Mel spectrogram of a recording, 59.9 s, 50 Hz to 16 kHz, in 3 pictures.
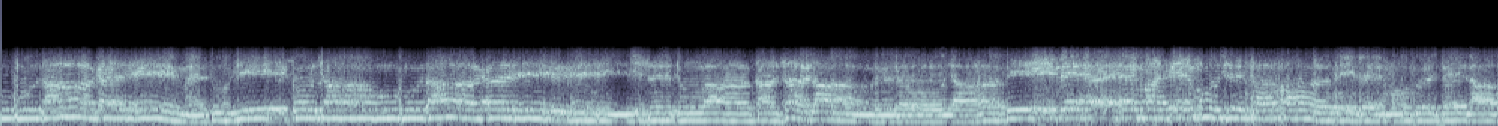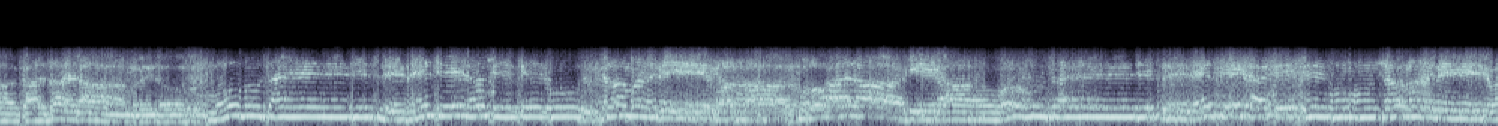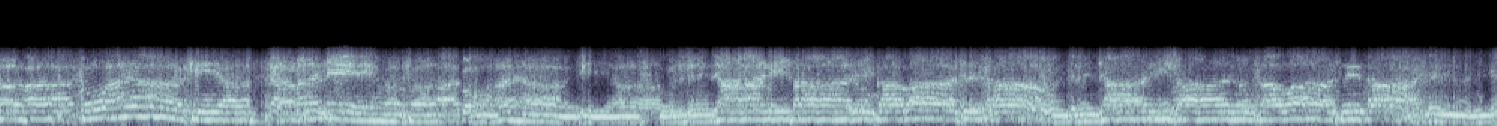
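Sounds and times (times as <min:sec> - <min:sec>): man chanting: 0:00.0 - 0:59.9.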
